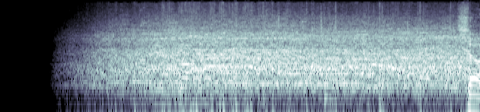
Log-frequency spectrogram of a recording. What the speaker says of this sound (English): after the foul, which the crowd did not like, and you can hear the noise underneath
